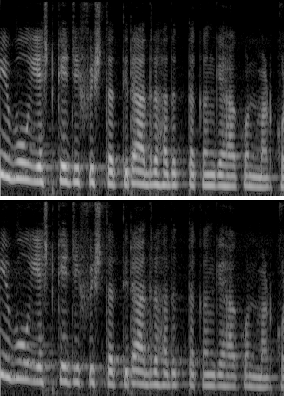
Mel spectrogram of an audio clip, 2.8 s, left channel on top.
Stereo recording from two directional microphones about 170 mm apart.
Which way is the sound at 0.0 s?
20° left (ahead or behind).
